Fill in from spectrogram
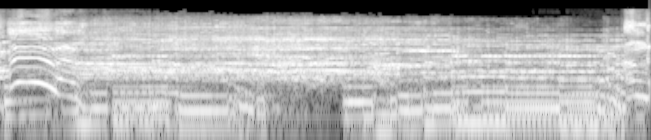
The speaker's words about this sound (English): you shout and release it. Some of you are shouting like,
